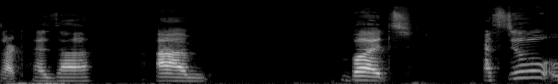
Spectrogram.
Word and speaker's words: Arteza: contact multiple times with Arteza, I guess is actually how you say it, not Arteza, it's Arteza.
